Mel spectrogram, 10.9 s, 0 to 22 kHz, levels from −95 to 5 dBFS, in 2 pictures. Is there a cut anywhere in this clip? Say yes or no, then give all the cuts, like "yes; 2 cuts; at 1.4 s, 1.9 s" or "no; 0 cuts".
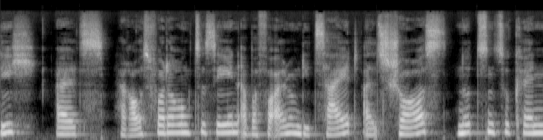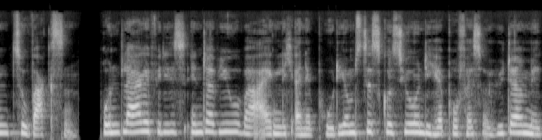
no; 0 cuts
